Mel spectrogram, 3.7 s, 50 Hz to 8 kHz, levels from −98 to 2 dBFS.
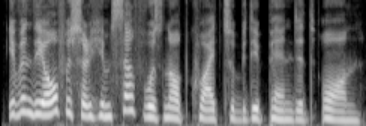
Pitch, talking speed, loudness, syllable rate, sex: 200 Hz, 180 wpm, -18 LUFS, 5.3 syllables/s, female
